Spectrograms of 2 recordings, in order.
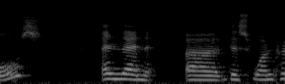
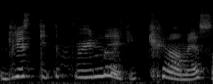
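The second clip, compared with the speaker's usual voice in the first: higher-pitched mocking imitation; 6 semitones higher than usual. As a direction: mimic him in a silly, higher voice. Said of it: "like he's mocking Newt".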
